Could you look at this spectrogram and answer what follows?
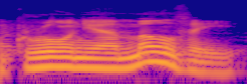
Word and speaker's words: Gráinne Mulvey: June, is a piece entitled Great Women by Gráinne Mulvey. Now, first of all, have I pronounced that right?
